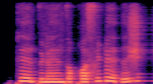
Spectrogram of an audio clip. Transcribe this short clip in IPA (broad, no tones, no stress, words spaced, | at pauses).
kẽt̪ɪ ɳẽ d̪eqʷəsĩʈ ẽʔɪʒ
